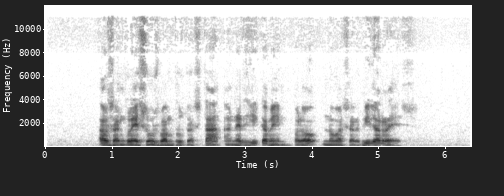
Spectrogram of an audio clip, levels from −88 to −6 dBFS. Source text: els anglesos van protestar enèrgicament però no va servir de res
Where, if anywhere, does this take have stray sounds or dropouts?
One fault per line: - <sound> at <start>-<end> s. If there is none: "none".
none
